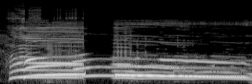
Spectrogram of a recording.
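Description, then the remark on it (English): Three people howl together like wolves, a loud, sustained wail that breaks briefly and then rises into a second long, steady howl. “It's a good trio, us three doing it. It sounds good. We're a good wolf pack.”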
